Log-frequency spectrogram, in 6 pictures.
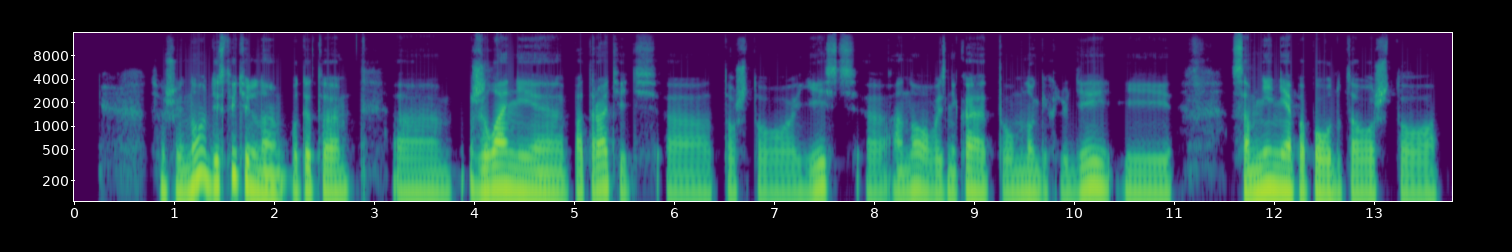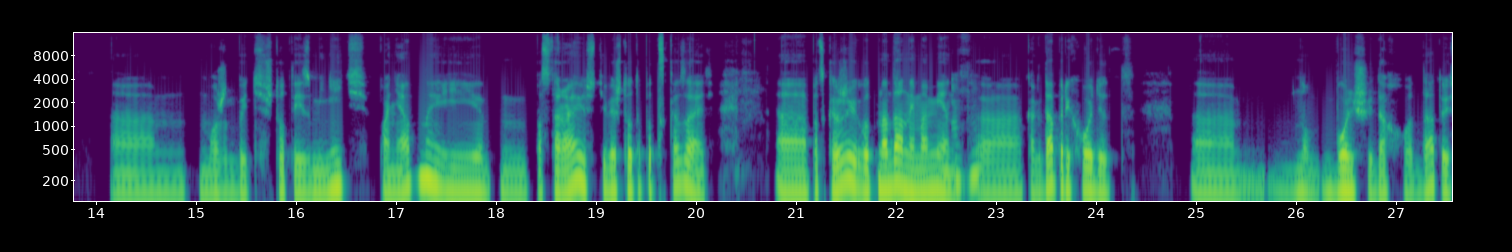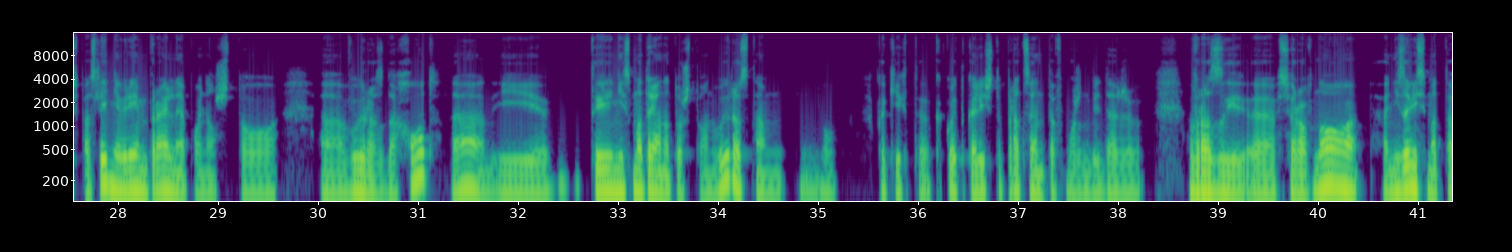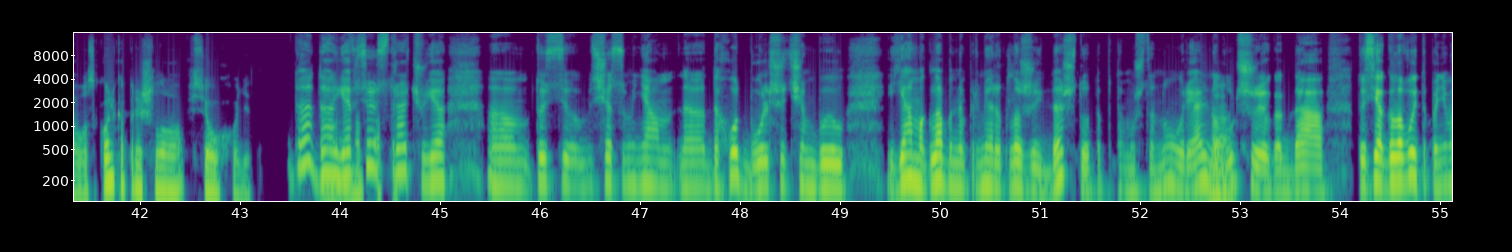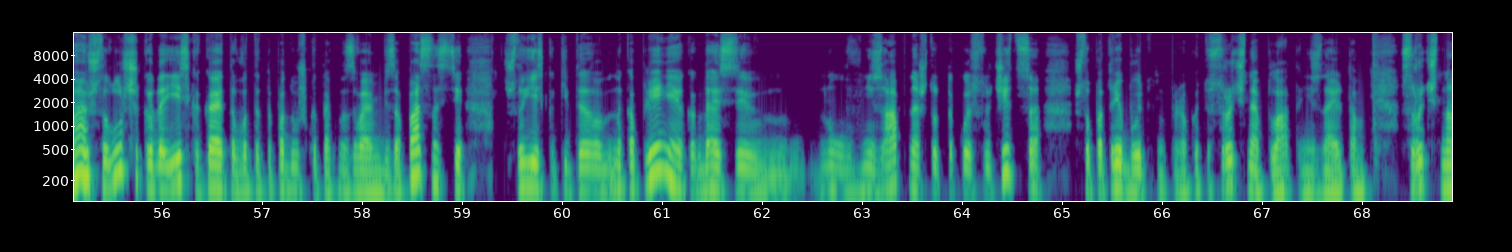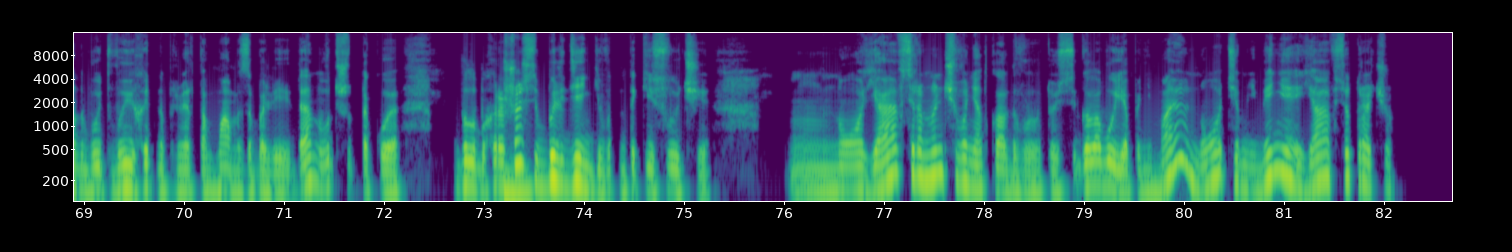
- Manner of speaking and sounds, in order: other background noise
- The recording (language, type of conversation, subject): Russian, advice, Как не тратить больше денег, когда доход растёт?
